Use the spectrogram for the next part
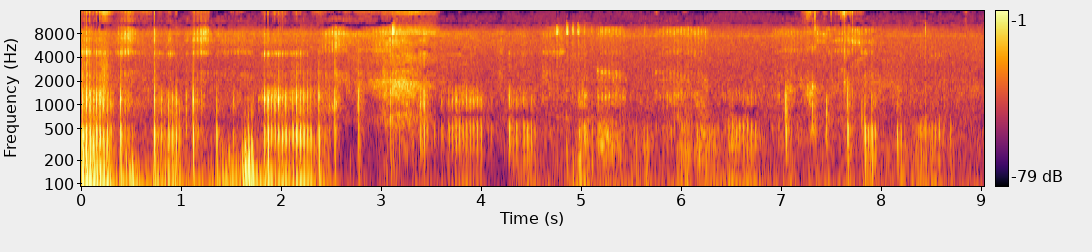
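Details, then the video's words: Domestic cat giving a loud, deep purr at close range, strongest in the first seconds, then softer rhythmic rumbling with scattered clicks and rustles. "Loudest Cat Purrs"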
